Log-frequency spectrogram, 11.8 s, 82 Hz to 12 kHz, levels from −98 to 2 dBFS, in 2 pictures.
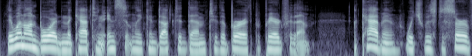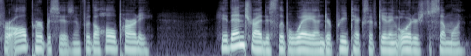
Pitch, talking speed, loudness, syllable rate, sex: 150 Hz, 220 wpm, -19 LUFS, 6.1 syllables/s, male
